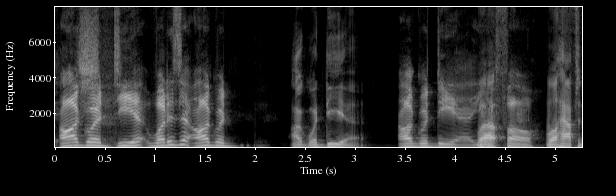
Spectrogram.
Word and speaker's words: Aguadilla: what is it a aadia aadia UF we'll have to take your word for it cuz I've always pronounced a Dilla same with tortilla not the good not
